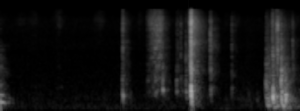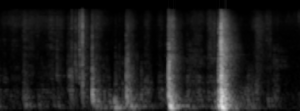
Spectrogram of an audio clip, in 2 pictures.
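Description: Plastic clacks and knocks of a manual die-cutting machine's fold-out side platforms being opened and set down: a handful of separate sharp knocks, the loudest near the end.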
